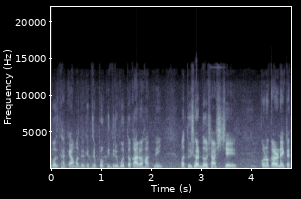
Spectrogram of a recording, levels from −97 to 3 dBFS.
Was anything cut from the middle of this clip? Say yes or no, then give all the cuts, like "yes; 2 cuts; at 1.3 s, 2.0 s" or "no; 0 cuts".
no; 0 cuts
